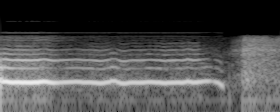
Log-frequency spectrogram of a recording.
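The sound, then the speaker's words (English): A voice imitates the blast of a conch shell being blown: one long, steady, buzzing hum held for about a second and a half, sagging in pitch at the end, then cut off by a short breathy rush. “Krishna took his panchajanya conchal and went,”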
